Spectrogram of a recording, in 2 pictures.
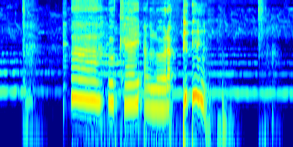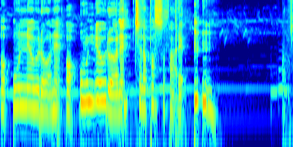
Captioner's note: clears throat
